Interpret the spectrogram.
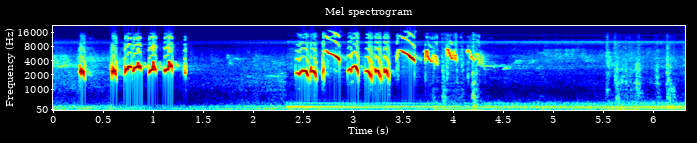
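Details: Orange-headed thrush singing, a recording meant to train cage birds: two quick series of clipped, repeated whistled notes, the second falling into sweeping slurs, then quiet with low hum.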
